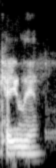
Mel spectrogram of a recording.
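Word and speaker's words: Kaling: to say her last name, Kayen.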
